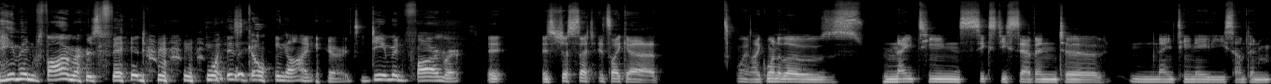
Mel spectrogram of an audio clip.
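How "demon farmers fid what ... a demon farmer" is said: mock scream, high and at full volume. Speaker recounts a group fleeing after a fight, retelling a scream. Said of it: "just screaming".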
